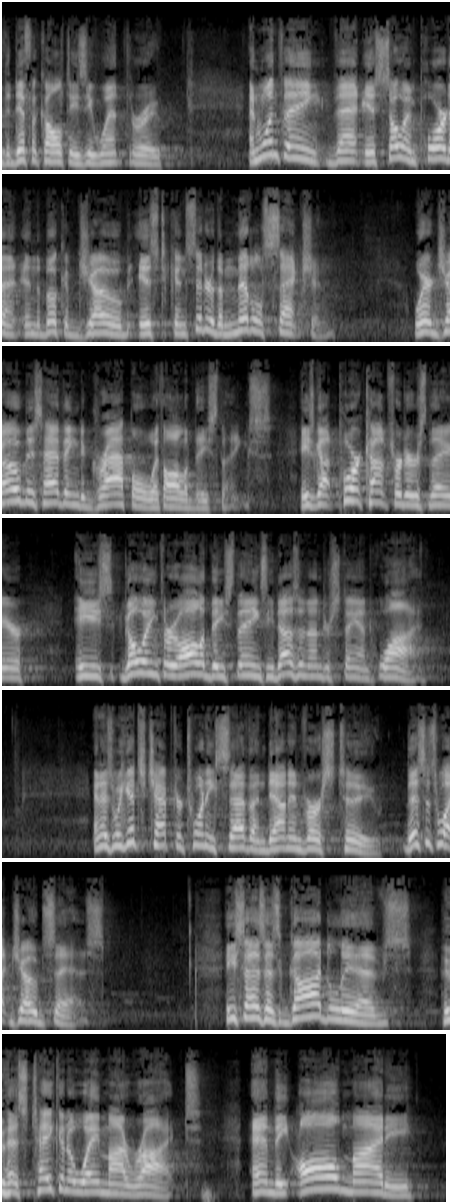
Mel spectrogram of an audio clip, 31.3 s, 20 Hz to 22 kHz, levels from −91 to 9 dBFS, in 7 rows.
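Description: Nothing in this audio stands out as a technical fault; it just runs along steadily the whole way, with no dropouts, glitches or other trouble to point to.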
